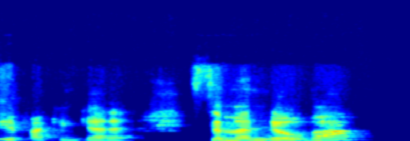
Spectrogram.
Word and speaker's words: Semyonova: Semyonova? Close. It's Semyonova.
